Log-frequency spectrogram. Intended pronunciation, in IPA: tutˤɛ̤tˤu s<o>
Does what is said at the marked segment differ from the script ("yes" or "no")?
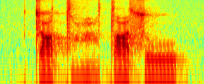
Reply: yes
